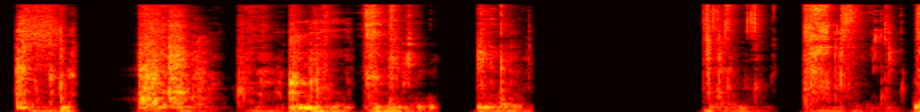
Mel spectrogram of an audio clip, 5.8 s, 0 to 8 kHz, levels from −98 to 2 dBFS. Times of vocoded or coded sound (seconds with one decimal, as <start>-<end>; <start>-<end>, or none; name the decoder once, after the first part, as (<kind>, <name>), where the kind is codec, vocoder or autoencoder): 0.6-2.7 (vocoder, Vocos)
